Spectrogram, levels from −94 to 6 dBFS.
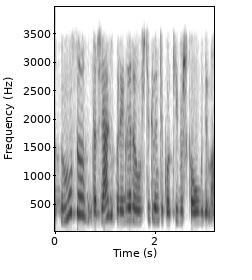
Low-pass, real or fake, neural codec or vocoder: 3.6 kHz; real; none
